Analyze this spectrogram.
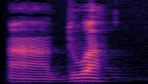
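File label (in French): "doigt", French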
